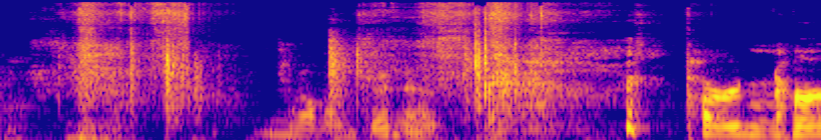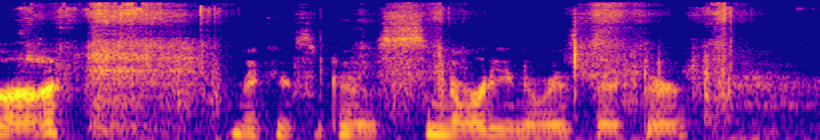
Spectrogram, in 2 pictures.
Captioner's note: laughs at dog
